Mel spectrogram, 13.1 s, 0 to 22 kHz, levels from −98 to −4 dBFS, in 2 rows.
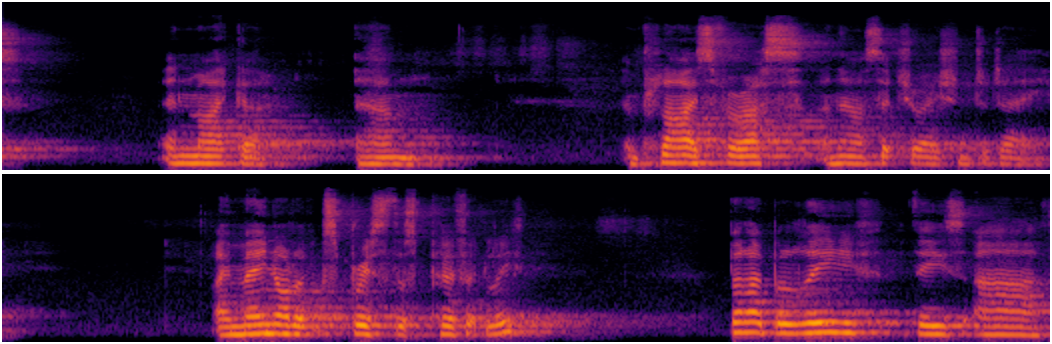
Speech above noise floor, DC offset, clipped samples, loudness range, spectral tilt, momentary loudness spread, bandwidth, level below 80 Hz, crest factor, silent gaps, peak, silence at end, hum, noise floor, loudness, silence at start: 43 dB; under 0.1%; under 0.1%; 6 LU; -5 dB/octave; 18 LU; 15.5 kHz; -74 dBFS; 18 dB; none; -18 dBFS; 0 s; none; -77 dBFS; -34 LUFS; 0 s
